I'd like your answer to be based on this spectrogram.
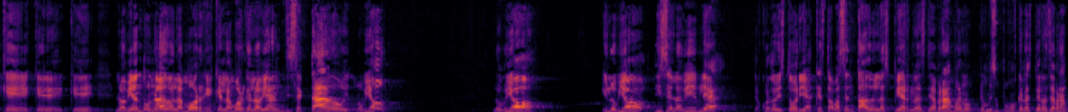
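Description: A man preaches a sermon in a high voice, telling the story with animated, acted-out scenes and frequent restarts. His voice echoes through a large church hall. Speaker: pastor.

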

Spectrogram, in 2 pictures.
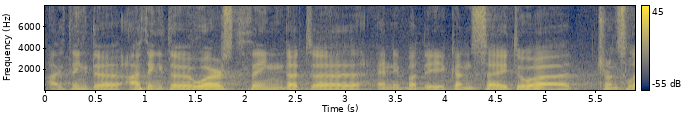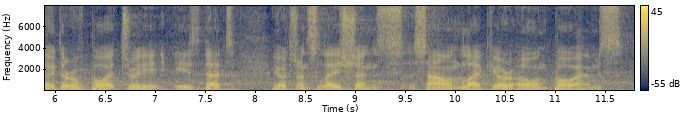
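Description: A man speaks slowly and haltingly as he answers a panel question about his work as a poet and translator, pausing on fillers and keeping a dry humor. Faint noise hangs in the background. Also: medium pitch, steady tone. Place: panel session at a book fair.

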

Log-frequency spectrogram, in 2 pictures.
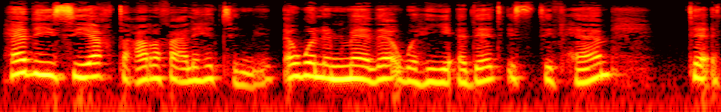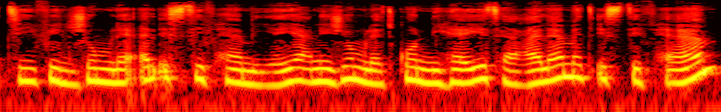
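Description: A woman's voice: medium pitch, fast talker, dark tone. A woman teacher, patiently explaining a primary school lesson and drawing out sounds to demonstrate them.

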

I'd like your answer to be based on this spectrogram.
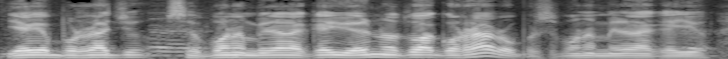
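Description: A man's voice: lowish voice, fairly even intonation, very fast. A man telling jokes to a live audience, acting out each character's lines. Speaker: stand-up comedian.

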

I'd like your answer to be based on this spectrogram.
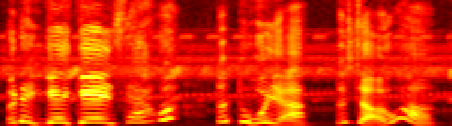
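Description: A woman's voice: extremely high pitch, fast, slight background noise. A vain, whiny young village girl. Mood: frightened. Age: young adult. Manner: whiny, expressive. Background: music.

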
